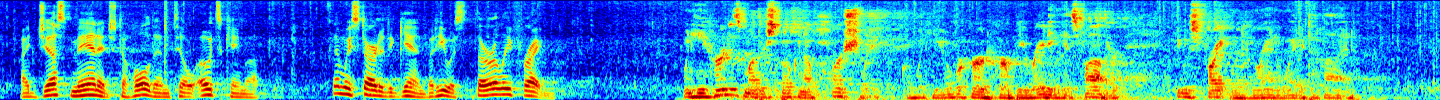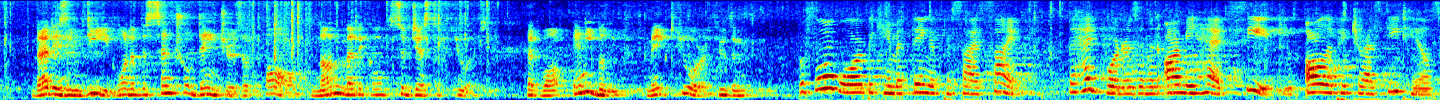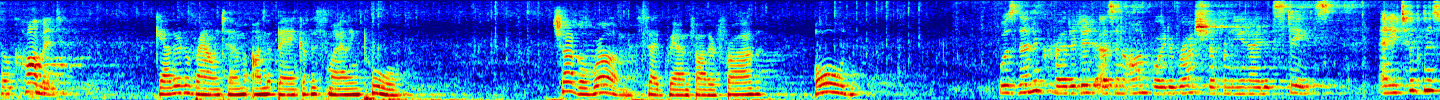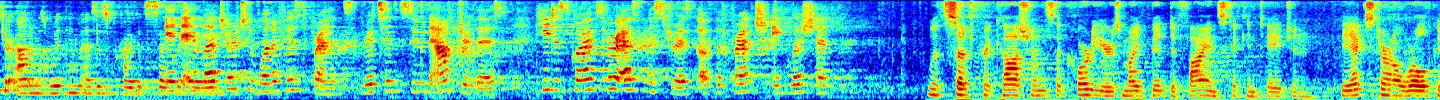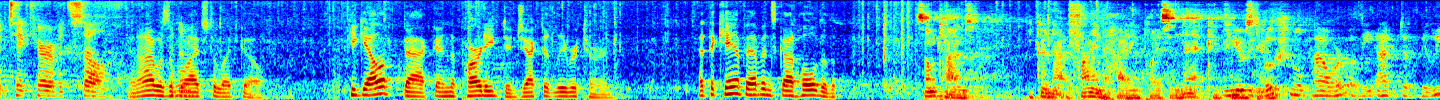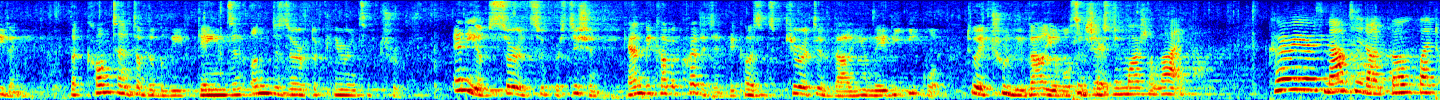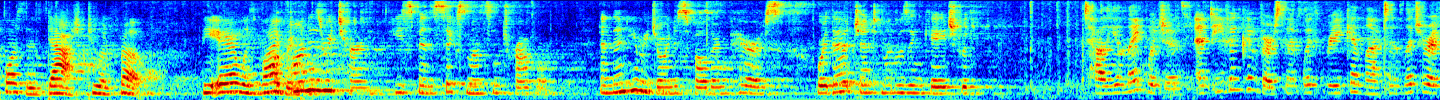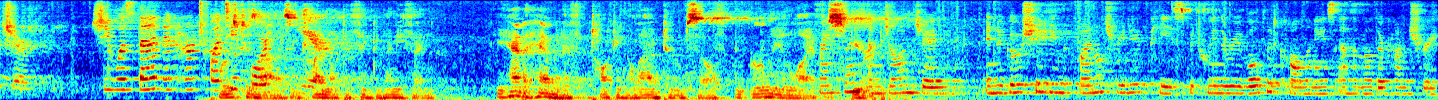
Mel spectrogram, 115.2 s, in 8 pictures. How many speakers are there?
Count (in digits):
8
